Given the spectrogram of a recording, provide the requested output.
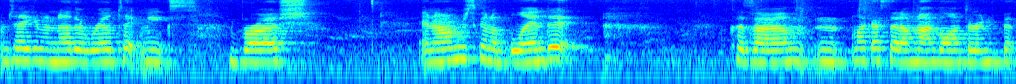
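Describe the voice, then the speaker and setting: In a room with audible echo, a fairly high-pitched woman speaks in a flat monotone with long, frequent pauses. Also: moderate pace. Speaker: beauty vlogger. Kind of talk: makeup tutorial. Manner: loud.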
